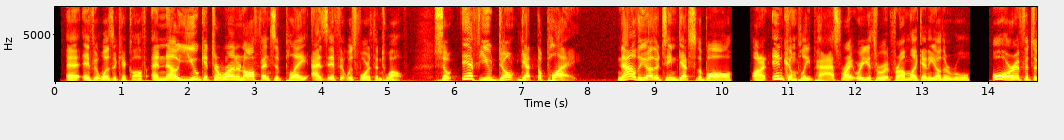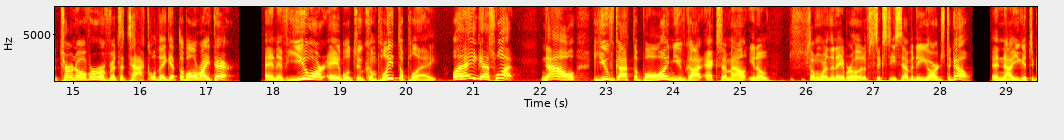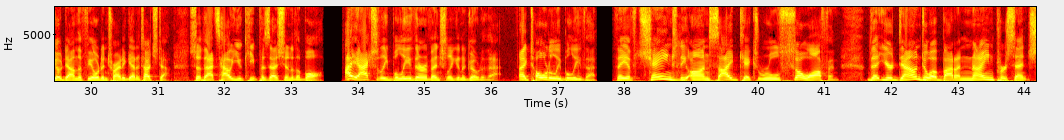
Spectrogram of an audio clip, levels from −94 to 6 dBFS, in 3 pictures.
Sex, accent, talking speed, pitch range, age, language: male, American, 210 wpm, 145-190 Hz, 40-59, English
